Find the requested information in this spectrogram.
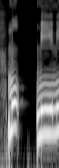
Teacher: menambahkan Hamzah sukun karena Hamzah sukun itu punya sifat namanya syiddah huruf-huruf yang bertemu dengan Hamzah sukun itu dia akan terhenti terhentak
